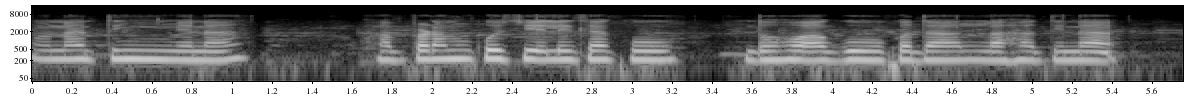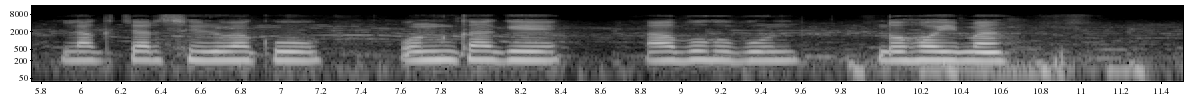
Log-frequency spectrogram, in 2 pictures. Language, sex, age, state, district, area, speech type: Santali, female, 18-30, West Bengal, Purba Bardhaman, rural, spontaneous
